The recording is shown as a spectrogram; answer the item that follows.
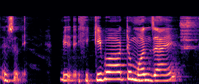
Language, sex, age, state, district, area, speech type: Assamese, female, 60+, Assam, Dibrugarh, urban, spontaneous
